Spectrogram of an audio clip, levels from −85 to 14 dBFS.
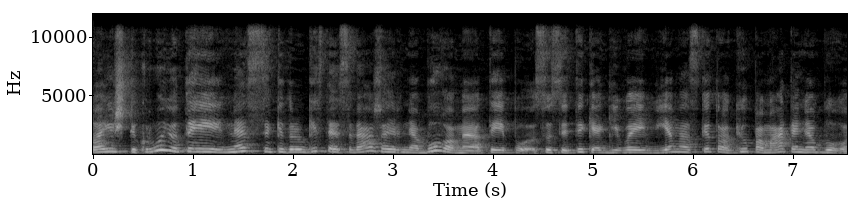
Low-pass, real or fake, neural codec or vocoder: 10.8 kHz; fake; vocoder, 44.1 kHz, 128 mel bands, Pupu-Vocoder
